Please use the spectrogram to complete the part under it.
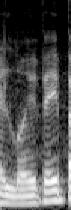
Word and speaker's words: Laufey: So this is Just Like Chet by Loive. By the way, Loive is spelled Laufey. It's Icelandic, in case you ever want to look her up.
